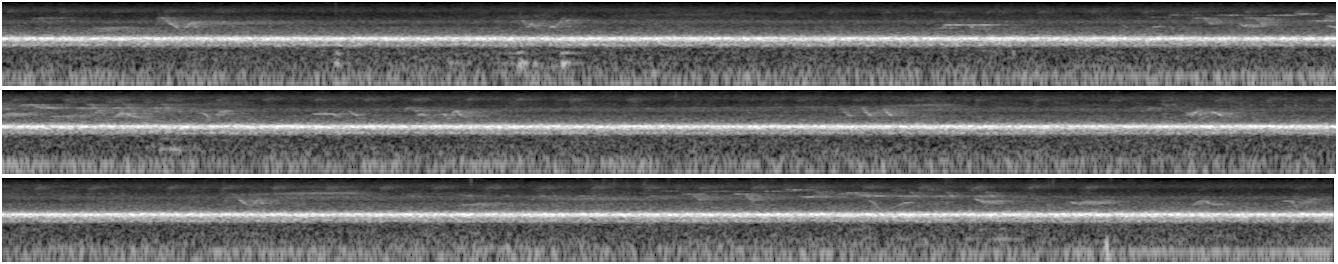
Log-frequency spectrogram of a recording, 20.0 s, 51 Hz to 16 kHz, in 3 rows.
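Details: Woodland chorus of periodical cicadas out after 17 years, captured on a hill with a Zoom H2: a steady, wall-like drone runs the whole way without pause, dotted with brief high bird notes.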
